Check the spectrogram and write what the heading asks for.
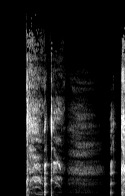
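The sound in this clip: A coughing fit: a few loud, harsh coughs bunched together in a rapid, uneven cluster, with a quieter stretch between them and no talk over them.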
